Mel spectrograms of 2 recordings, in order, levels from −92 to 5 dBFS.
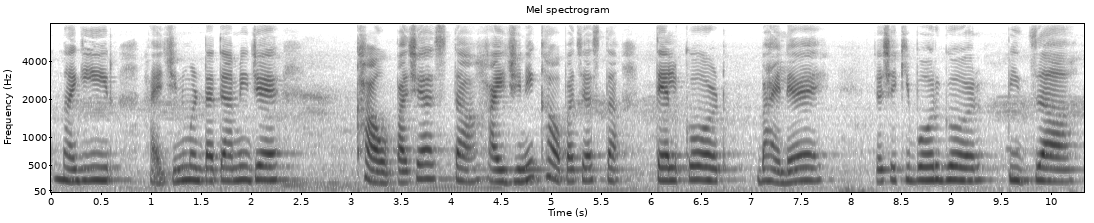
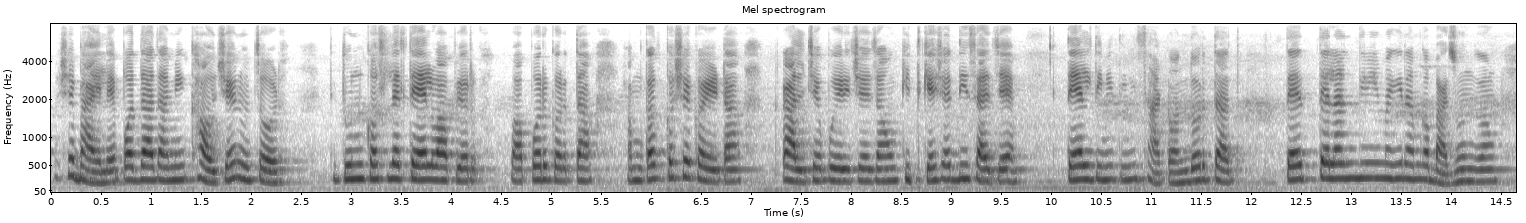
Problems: none marked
